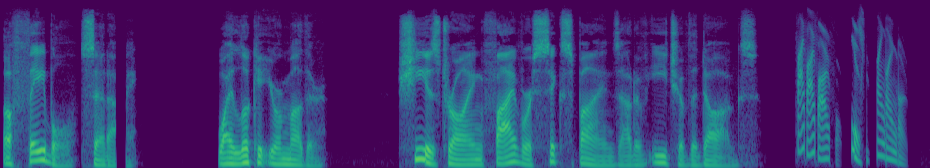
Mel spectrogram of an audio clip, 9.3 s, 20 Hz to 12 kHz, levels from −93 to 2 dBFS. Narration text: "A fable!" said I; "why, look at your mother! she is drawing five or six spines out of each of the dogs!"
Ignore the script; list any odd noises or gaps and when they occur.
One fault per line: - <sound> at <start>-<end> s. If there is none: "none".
- dropout at 1.2-1.3 s
- chirp at 8.0-9.1 s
